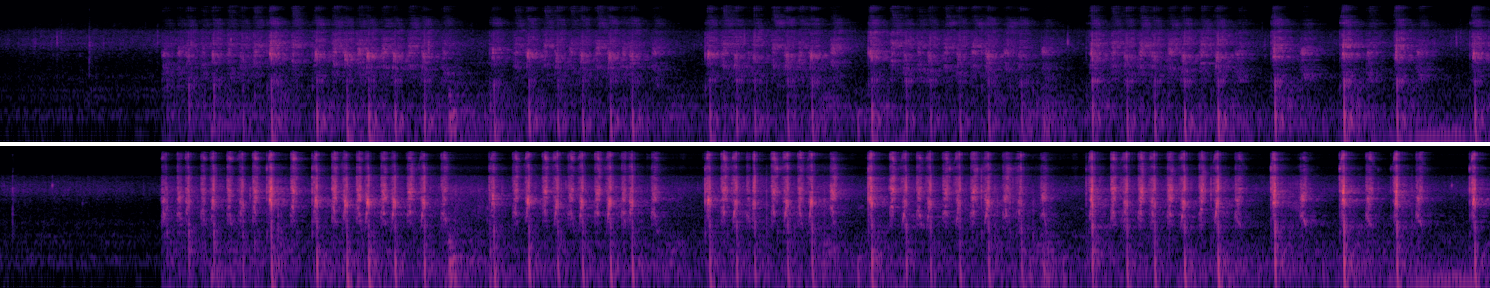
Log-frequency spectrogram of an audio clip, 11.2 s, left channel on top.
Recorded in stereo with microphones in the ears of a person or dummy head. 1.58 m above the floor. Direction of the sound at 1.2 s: 55° right (ahead or behind).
